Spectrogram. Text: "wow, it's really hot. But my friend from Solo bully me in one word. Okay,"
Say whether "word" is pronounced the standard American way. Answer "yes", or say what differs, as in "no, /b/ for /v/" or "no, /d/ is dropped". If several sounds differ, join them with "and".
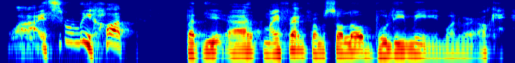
no, /d/ is dropped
